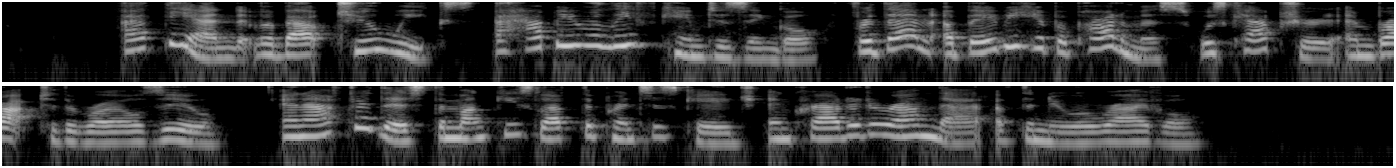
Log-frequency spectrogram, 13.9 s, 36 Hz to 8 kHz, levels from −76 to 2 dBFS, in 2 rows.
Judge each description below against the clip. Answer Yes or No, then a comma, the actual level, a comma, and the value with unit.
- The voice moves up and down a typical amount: No, wide, 7.7 semitones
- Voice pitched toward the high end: Yes, high, 235 Hz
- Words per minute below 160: No, average, 185 wpm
